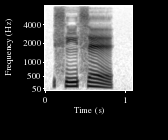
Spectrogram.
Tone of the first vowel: high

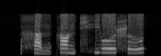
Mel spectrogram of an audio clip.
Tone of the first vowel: low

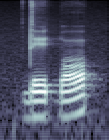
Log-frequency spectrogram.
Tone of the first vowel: low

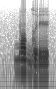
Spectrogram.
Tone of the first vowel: high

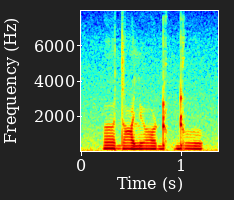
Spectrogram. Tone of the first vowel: low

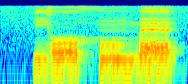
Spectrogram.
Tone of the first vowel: low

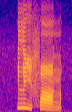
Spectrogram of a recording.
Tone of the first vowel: falling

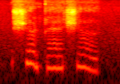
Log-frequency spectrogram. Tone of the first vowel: falling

